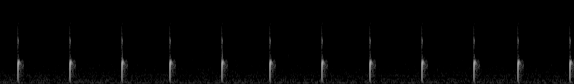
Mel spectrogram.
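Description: Game-show sound effect of short, identical blips about twice a second, each one marking the next letter revealed on the quiz board.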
